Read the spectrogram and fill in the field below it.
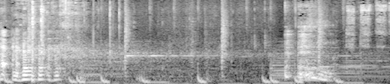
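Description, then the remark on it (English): Scattered clicks and soft knocks from a computer keyboard being passed around and tapped, irregular, mostly under people talking. “Oh, keyboard's being passed.”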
